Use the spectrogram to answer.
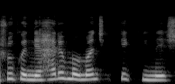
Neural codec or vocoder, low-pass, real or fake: autoencoder, 22.05 kHz, a latent of 192 numbers a frame, VITS, trained on one speaker; 9.9 kHz; fake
